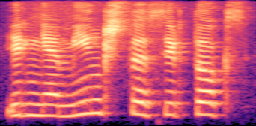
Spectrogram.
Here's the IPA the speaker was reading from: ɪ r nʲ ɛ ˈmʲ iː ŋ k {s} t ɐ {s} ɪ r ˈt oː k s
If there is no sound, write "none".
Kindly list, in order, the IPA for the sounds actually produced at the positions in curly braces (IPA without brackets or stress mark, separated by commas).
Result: ʃ, s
